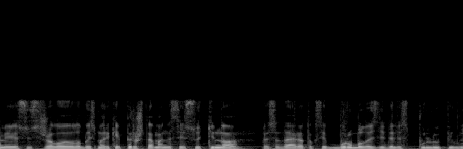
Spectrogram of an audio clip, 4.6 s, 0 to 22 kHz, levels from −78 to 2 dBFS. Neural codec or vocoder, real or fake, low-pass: none; real; 7.2 kHz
